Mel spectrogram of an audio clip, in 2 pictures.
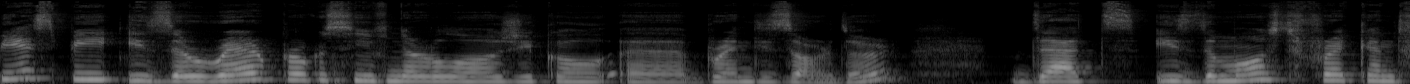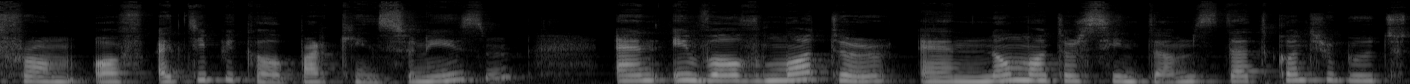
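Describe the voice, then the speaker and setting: In a Portuguese accent, a woman speaks fairly slowly at a fairly high pitch with ordinary pitch variation, on a very clean recording with a silent background. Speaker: physiotherapist. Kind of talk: conference presentation. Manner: halting, with self-corrections; formal.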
